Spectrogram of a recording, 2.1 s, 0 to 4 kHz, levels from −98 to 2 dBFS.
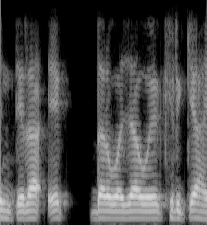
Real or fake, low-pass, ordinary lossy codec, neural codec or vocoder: real; 3.6 kHz; Opus, 64 kbps; none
